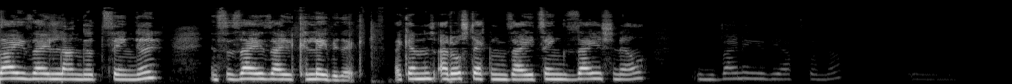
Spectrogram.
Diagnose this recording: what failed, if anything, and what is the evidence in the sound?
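Codec stage: the speech carries warbly low-bitrate smearing under a second codec's grain throughout, and a spectrogram shows a hard ceiling at 15.2 kHz. This is likely transcoding between lossy codecs, fitting a low-rate MP3 re-encoded as WMA.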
